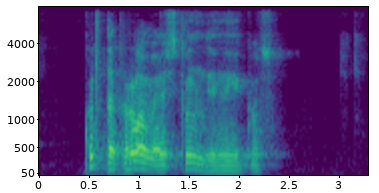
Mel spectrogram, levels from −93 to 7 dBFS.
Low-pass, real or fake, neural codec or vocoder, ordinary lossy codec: 7.2 kHz; fake; codec, 32 kHz, 1.9 kbps, SNAC; AAC, 48 kbps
